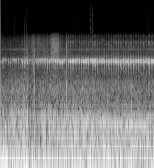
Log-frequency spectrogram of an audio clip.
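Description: Loud vehicle rumble under a steady high-pitched squeal held throughout, coming from the gearbox area; the cause isn't clear.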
